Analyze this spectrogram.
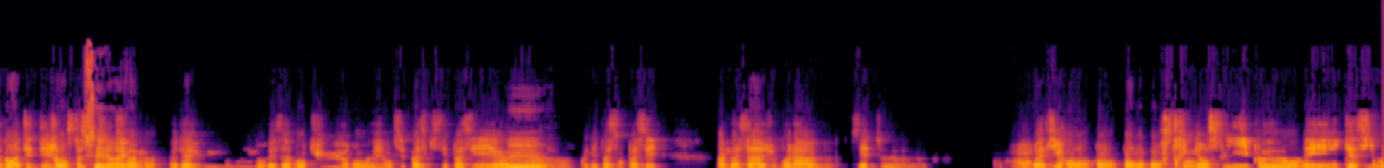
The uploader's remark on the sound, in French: Vous entendrez que la qualité sonore n’est pas au rendez-vous cette fois, car je suis en pleine transition entre Paris et… Lyon ! Alors je m’excuse pour le son.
